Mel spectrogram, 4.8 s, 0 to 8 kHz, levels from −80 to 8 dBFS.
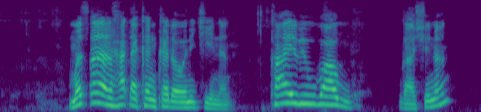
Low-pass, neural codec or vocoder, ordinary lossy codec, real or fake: none; codec, 16 kHz, 16 kbps, FreqCodec, smaller model; none; fake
